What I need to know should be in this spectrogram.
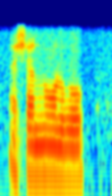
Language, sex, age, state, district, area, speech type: Kashmiri, female, 30-45, Jammu and Kashmir, Kulgam, rural, conversation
